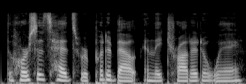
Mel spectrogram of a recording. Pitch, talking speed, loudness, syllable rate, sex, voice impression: 175 Hz, 245 wpm, -19 LUFS, 6.6 syllables/s, female, very feminine, adult-like, slightly middle-aged, very thin, slightly relaxed, slightly weak, slightly dark, soft, clear, fluent, slightly raspy, slightly cute, cool, very intellectual, refreshing, very sincere, calm, friendly, reassuring, unique, elegant, slightly wild, sweet, slightly lively, slightly kind, slightly sharp, modest, light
